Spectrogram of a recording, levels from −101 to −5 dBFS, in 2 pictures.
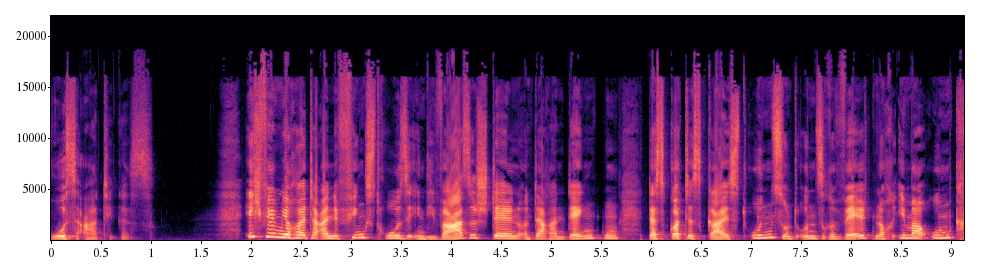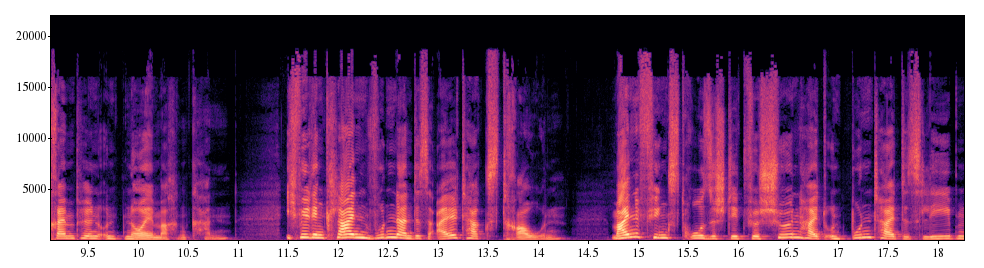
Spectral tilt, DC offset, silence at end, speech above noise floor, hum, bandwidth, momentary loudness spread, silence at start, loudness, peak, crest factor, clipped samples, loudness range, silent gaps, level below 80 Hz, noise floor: -3 dB/octave; under 0.1%; 0 s; 50 dB; none; 19 kHz; 15 LU; 0 s; -18 LUFS; -2 dBFS; 18 dB; under 0.1%; 4 LU; none; -60 dBFS; -69 dBFS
